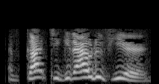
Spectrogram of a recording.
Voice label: got to get out, female

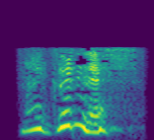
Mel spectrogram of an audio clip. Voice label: female sci fear

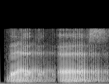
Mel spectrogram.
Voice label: chat

